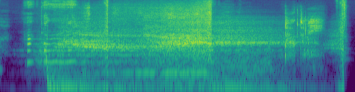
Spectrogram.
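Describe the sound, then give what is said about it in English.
A movie trailer starts playing: a loud, dense mix of rumbling, tire-squeal-like tones and whispery voices runs for about six seconds, then cuts off abruptly. “Hunger Games trailer started playing and I turned it off.”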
